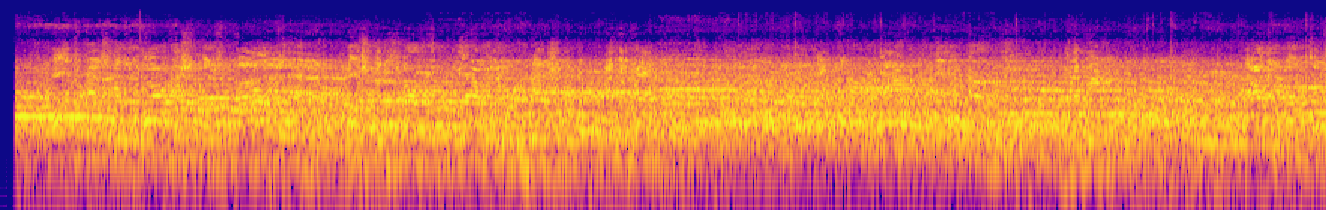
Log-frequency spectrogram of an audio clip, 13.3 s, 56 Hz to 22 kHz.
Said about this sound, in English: Now, what you just heard went on for 14 minutes straight, the entire speech, constant booing.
